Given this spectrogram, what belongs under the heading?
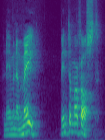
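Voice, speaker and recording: A man's voice: on the high side, moderate pace, fairly bright tone, pitched above the performer's own voice, lightly acted. A man doing a curt, commanding official. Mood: bossy. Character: gruff bossy middle-aged male official. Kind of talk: audiobook character voice.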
